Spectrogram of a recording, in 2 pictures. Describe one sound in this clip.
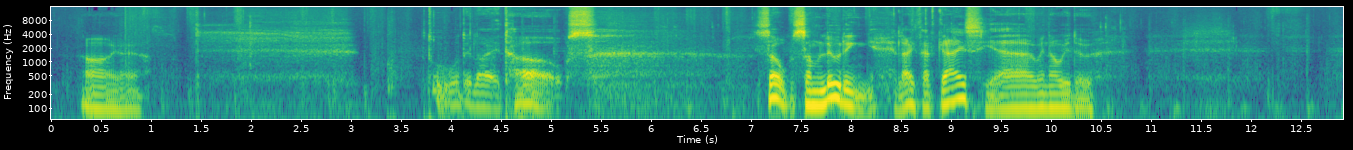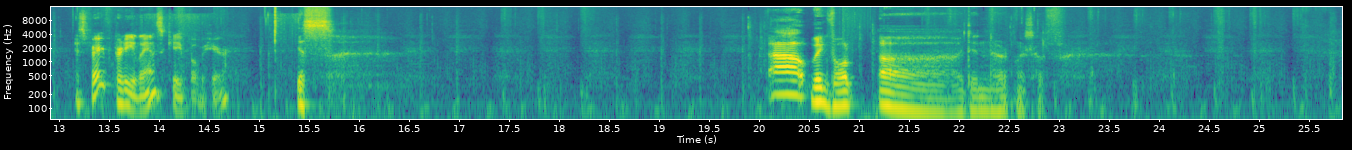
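Footsteps crunch over dry grass and rock.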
